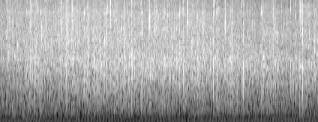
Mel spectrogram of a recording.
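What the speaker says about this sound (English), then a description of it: "Let's give each other a round of applause." Applause from a convention audience in Soweto, a quiet, distant and steady wash of clapping with no voices over it, holding even from start to finish.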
